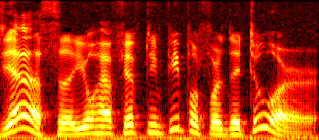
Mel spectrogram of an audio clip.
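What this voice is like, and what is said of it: Put-on French accent. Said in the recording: “it's the best accent, French accent I can do”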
